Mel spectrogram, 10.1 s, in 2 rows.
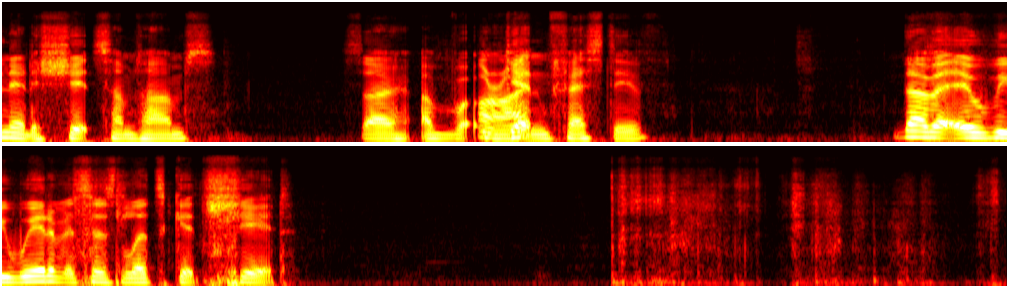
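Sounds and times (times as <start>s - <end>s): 
speech: 0.0s - 3.3s, 4.5s - 6.5s
tearing as something is ripped out of a birthday present: 8.0s - 10.0s.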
